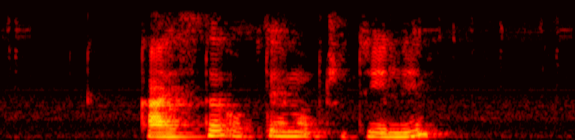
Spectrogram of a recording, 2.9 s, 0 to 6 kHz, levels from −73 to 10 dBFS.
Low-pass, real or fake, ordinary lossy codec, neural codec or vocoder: 5.4 kHz; real; none; none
